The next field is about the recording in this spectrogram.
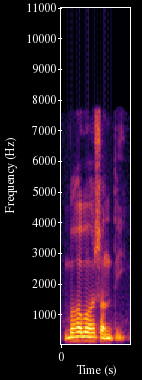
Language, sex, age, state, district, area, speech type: Sanskrit, male, 18-30, West Bengal, Paschim Medinipur, rural, spontaneous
